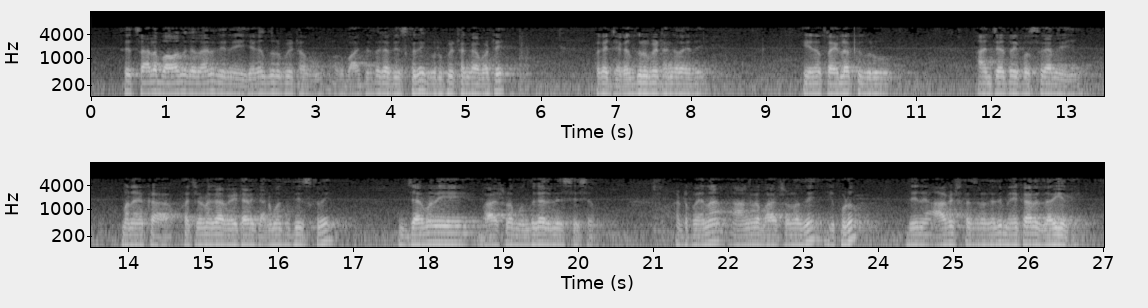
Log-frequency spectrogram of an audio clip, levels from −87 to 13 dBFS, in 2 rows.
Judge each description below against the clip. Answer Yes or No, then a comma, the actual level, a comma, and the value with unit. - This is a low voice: Yes, low, 110 Hz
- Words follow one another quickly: No, average, 95 wpm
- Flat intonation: Yes, narrow, 2.3 semitones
